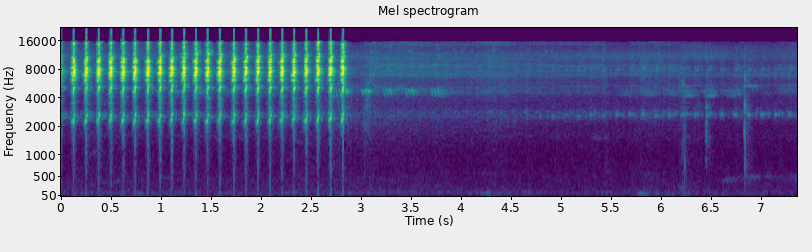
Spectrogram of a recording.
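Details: Belalang kecek grasshopper, a tutor recording for songbirds: about three seconds of fast, regular buzzy clicks, then the insect stops and only faint scattered ticks and soft background noise remain.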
